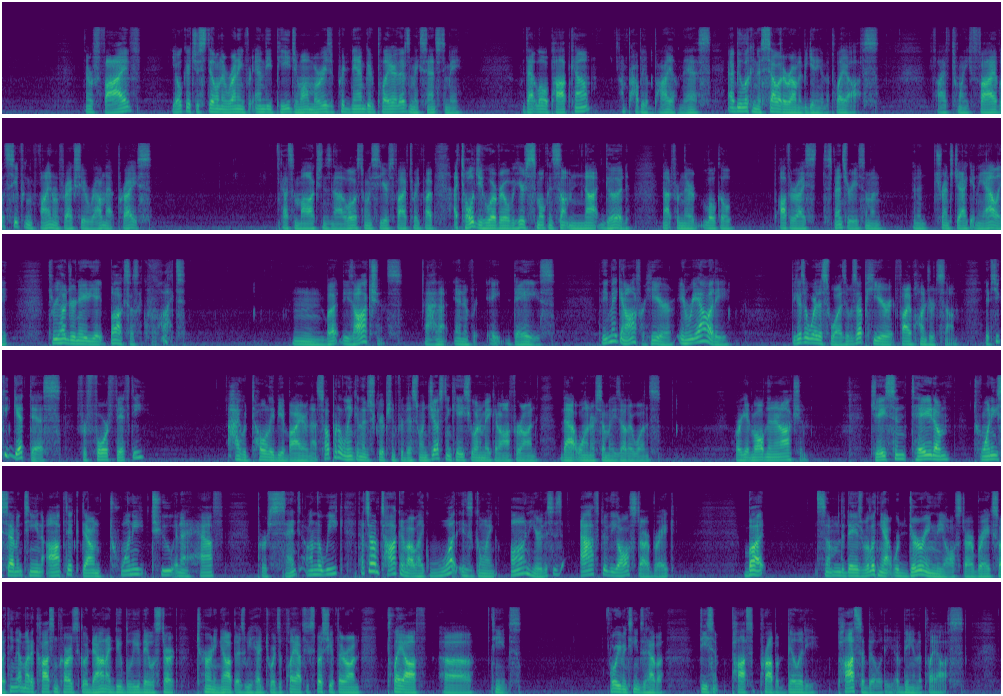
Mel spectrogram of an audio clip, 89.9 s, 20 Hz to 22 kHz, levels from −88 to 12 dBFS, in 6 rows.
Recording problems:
garbled, watery; slightly; nothing above 8.5 kHz

